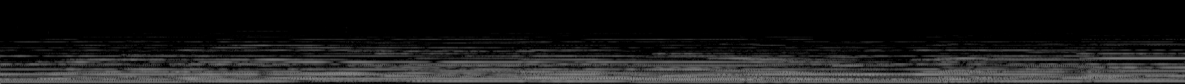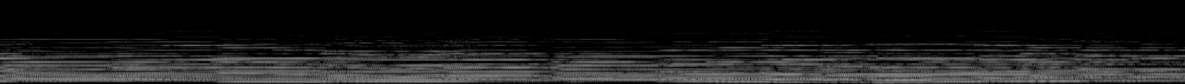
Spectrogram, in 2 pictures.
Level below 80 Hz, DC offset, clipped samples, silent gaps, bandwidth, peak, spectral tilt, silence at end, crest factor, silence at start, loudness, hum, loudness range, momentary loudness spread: -80 dBFS; under 0.1%; under 0.1%; none; 7.6 kHz; -24 dBFS; -8.5 dB/octave; 0 s; 12 dB; 0 s; -37 LUFS; none; 1 LU; 3 LU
